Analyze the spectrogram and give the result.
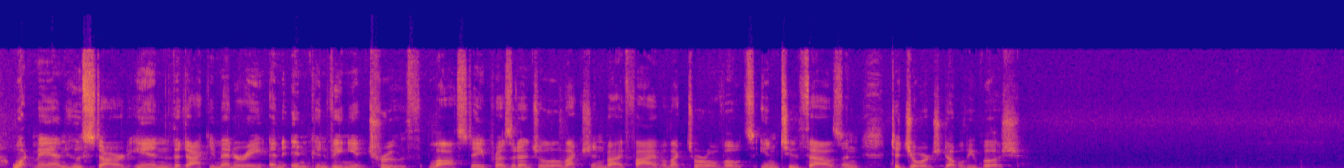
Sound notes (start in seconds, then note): none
